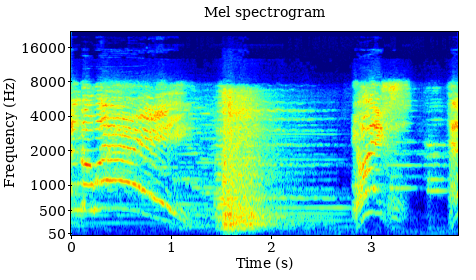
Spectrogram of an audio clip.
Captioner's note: thud!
